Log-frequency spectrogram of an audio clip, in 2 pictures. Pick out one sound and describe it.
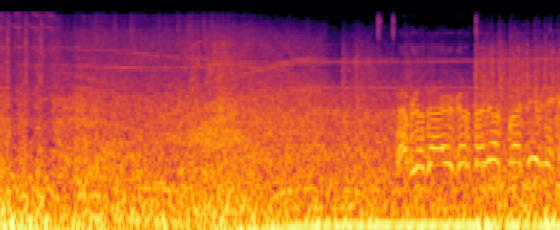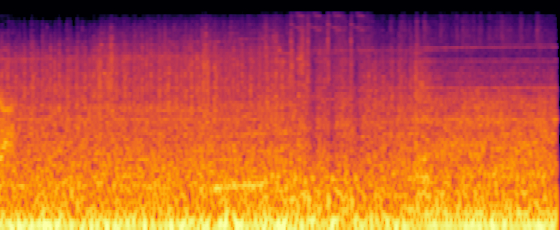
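A helicopter's rotors and engine drone steadily.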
